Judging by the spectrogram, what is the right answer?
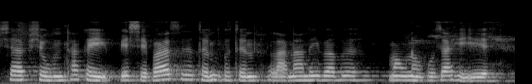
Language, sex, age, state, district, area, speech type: Bodo, female, 60+, Assam, Baksa, urban, spontaneous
